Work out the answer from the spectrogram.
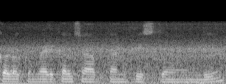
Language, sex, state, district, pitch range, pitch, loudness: Telugu, male, Telangana, Mahabubabad, 115-120 Hz, 120 Hz, -16 LUFS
